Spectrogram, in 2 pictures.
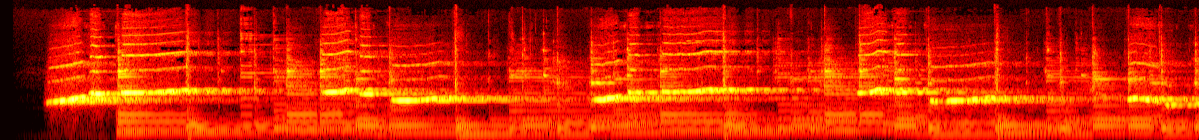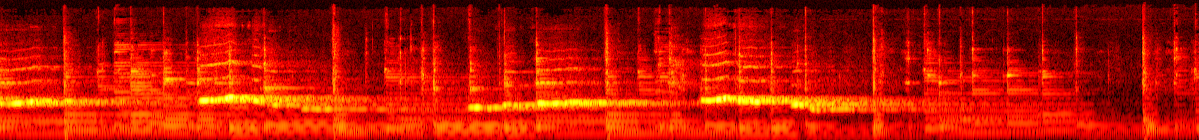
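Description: Instrumental song intro: a high whistle-like melody in repeating phrases about every four seconds, played over steady plucked and sustained chords. Fairly close and even in loudness, with no singing or talk.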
